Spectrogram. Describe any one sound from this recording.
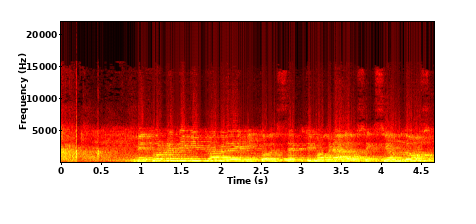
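A young woman speaks clearly into a microphone over loudspeakers.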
